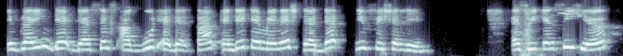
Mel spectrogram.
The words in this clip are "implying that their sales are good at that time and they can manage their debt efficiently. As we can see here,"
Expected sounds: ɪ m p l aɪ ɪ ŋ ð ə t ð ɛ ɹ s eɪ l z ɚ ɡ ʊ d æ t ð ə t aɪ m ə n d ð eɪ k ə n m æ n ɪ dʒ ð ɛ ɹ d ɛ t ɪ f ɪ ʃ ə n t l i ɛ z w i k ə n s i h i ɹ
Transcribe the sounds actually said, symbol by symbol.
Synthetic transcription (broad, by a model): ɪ m p l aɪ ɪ ŋ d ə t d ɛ s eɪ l s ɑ ɡ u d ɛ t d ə t aɪ m ə n d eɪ k ə n m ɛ n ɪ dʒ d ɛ d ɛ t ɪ f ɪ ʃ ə n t l i ɛ s w i k ə n s i h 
